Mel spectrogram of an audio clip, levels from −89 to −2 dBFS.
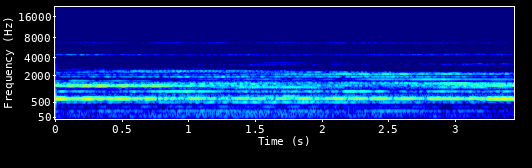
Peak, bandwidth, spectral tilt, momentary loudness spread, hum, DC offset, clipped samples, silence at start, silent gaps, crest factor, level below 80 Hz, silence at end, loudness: -30 dBFS; 11 kHz; -4 dB/octave; 11 LU; none; under 0.1%; under 0.1%; 0 s; none; 14 dB; -80 dBFS; 0 s; -45 LUFS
